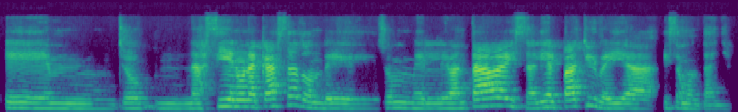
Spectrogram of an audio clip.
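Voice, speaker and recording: This woman from Mendoza, Argentina, runs an online workshop over a video call in her Argentine Spanish accent. Her voice is lowish and fairly bright, and she takes her time, speaking reflectively with lots of fillers and restarts.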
